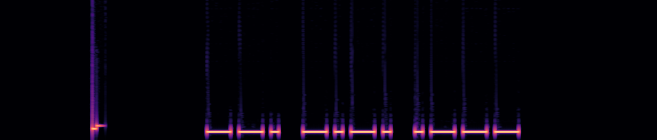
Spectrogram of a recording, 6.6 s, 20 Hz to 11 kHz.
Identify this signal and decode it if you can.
Morse code, heard as a keyed tone, about 15 wpm, 700 Hz. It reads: GCJ
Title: USA Call Sign Postfixes - 3 Letters 15wpm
